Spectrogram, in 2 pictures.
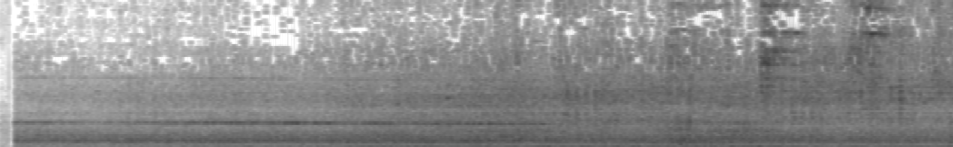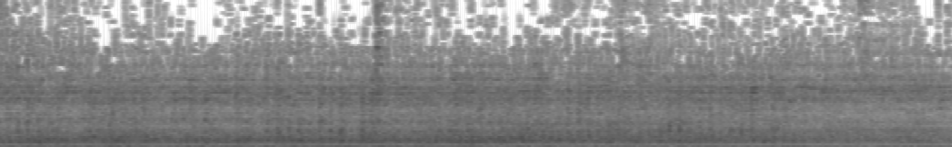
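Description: Container freight train crossing a steel railway bridge: the wagons make a loud, steady rumble and rattle, with a few clatters around the middle. A thin steady high whine fades away over the first few seconds.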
